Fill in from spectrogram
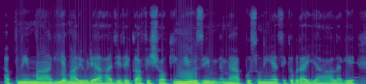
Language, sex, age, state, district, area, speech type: Dogri, male, 18-30, Jammu and Kashmir, Samba, urban, spontaneous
